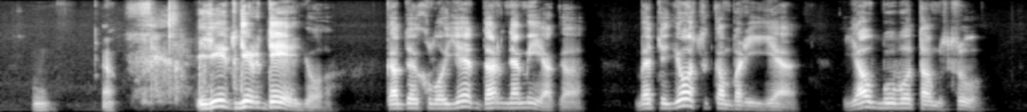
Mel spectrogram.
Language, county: Lithuanian, Klaipėda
